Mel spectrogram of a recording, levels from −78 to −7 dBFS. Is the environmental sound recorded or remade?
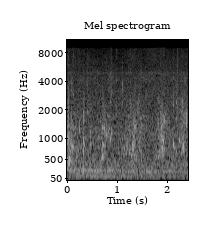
remade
